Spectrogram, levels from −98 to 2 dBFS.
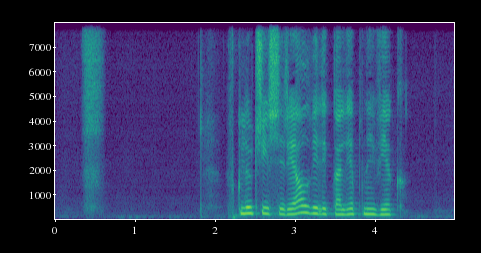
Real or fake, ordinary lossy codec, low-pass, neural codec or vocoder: fake; none; none; codec, 16 kHz, 0.8 kbps, ZipCodec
